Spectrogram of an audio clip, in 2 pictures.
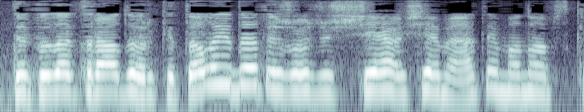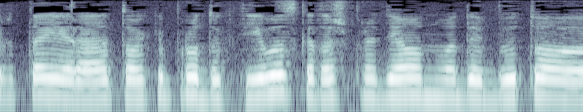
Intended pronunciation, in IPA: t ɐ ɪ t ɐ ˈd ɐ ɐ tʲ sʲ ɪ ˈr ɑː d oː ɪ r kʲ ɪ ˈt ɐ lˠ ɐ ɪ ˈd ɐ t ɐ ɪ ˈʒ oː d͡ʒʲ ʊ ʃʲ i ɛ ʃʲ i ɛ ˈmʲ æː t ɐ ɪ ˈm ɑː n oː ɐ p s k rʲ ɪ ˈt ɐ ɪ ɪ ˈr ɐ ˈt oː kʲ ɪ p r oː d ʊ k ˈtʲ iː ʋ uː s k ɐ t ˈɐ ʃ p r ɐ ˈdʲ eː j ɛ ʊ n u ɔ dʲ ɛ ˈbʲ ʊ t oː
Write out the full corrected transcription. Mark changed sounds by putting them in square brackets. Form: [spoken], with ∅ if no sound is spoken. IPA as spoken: t ɐ ɪ t ɐ ˈd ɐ ɐ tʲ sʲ ɪ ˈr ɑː d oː ɪ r kʲ ɪ ˈt ɐ lˠ ɐ ɪ ˈd ɐ t ɐ ɪ ˈʒ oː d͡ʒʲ ʊ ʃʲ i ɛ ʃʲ i ɛ ˈmʲ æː t ɐ ɪ ˈm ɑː n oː ɐ p s k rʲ ɪ ˈt ɐ ɪ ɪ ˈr ɐ ˈt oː kʲ ɪ p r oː d ʊ k ˈtʲ iː ʋ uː s k ɐ t ˈɐ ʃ p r ɐ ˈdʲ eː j ɛ ʊ n u ɔ dʲ ɛ ˈbʲ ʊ t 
